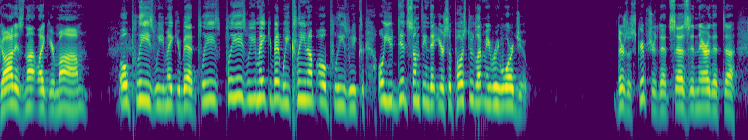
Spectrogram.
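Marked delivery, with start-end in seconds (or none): 2.4-10.6 wheedling, pleading, begging voice. Speaker contrasting God with your mom: imitating a begging mom. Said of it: "It's not like God is going to beg you either".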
